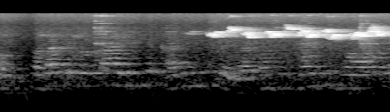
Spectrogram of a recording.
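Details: A northeastern Brazilian ultramarine grosbeak sings for training a pet bird: quiet low sounds for two seconds, then a loud, continuous, high warble of quickly shifting notes to the end.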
